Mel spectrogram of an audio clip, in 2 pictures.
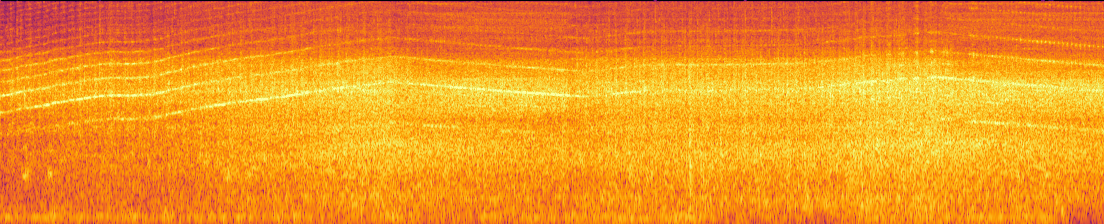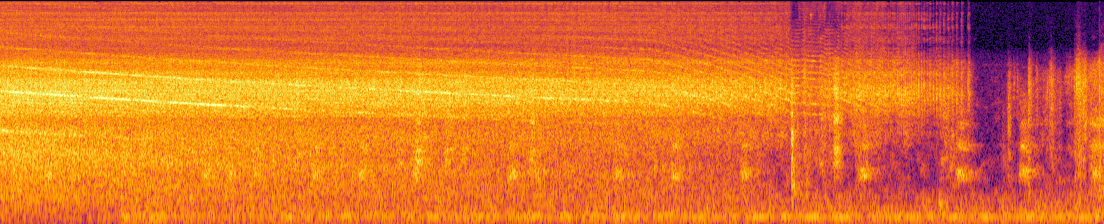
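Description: A bicycle chain and rear wheel whir as the pedals are cranked by hand, rising and falling in pitch.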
